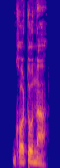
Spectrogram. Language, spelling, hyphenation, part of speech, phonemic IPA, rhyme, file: Bengali, ঘটনা, ঘ‧ট‧না, noun, /ɡʰɔ.ʈo.na/, -ona, LL-Q9610 (ben)-ঘটনা.wav
- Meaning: 1. event 2. occurrence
